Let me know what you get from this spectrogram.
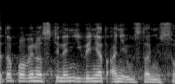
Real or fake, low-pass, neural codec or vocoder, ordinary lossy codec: fake; 7.2 kHz; codec, 16 kHz, 16 kbps, FunCodec, trained on LibriTTS, 50 frames a second; Opus, 64 kbps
